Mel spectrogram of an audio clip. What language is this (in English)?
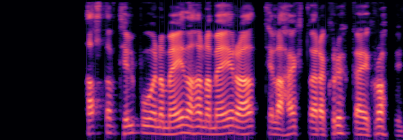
Icelandic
